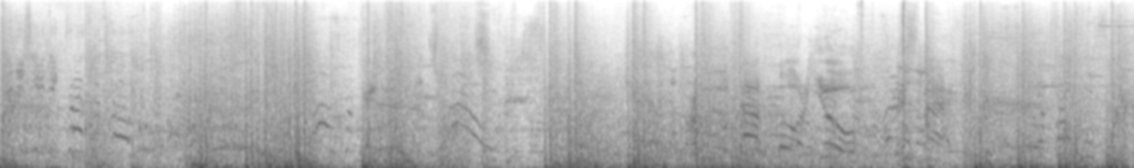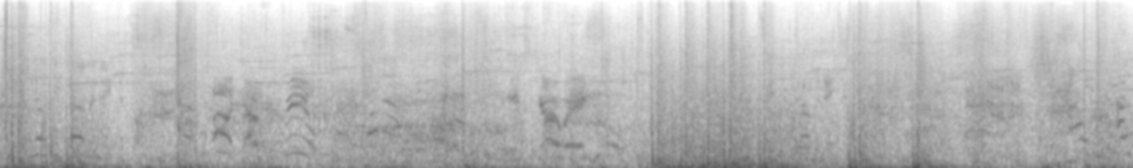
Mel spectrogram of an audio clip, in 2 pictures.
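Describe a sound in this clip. Monsters screech and roar.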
